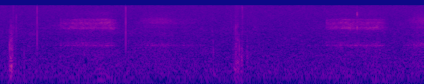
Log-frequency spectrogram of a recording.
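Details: Person lightly snoring: soft, hissing, rhythmic breaths with a faint whistle, two breath cycles over quiet room hiss and occasional clicks.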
